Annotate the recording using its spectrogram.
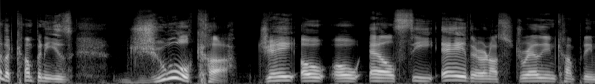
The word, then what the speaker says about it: Joolca: Joolca. J-O-O-L-C-A.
